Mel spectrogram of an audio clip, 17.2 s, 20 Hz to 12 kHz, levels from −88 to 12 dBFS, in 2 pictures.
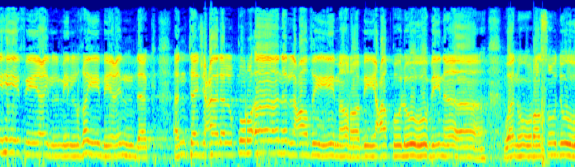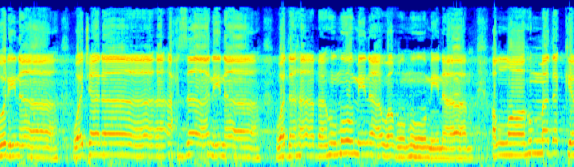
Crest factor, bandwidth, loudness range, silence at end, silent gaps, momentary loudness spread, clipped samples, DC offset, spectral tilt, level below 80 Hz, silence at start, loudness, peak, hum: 14 dB; 11 kHz; 2 LU; 0 s; none; 6 LU; under 0.1%; under 0.1%; -3 dB/octave; -46 dBFS; 0 s; -12 LUFS; 0 dBFS; none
